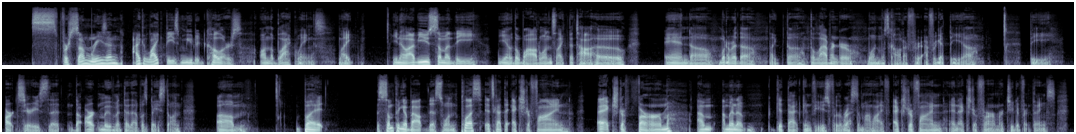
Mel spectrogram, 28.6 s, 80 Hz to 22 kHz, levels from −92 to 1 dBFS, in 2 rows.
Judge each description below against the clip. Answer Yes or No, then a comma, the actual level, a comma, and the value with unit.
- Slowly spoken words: No, average, 195 wpm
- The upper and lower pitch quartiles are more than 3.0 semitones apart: Yes, average, 3.4 semitones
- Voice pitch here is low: Yes, low, 100 Hz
